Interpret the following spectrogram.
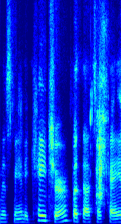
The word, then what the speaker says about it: Kachur: sage webinar presented by Amy Carpenter and Mandy Couture Mandy if I'm pronouncing your last name wrong I apologize uh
